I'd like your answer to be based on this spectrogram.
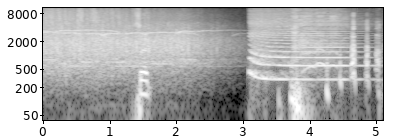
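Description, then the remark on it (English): A steady burst of crowd applause congratulating the guitar pedal maker Bolt and Forge Analog Audio fills the first three seconds, then cuts to a loud blaring air horn with several short, sharp honks at the end. “Deserves an extra round of applause.”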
